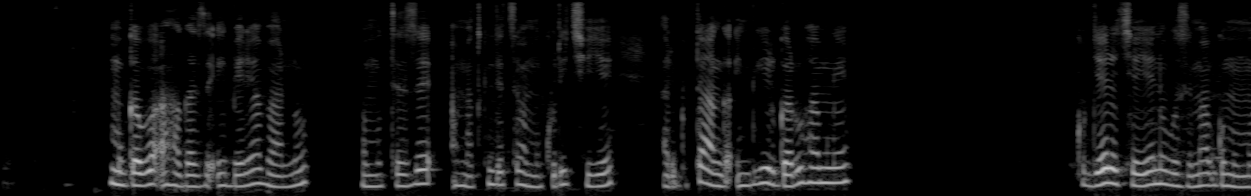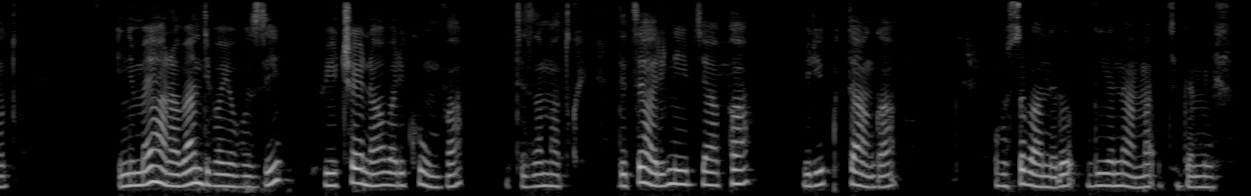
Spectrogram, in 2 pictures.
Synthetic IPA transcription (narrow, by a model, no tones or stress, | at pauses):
umuɡaβo̞ʔaɦaɡaze̞̰ʔimbe̞ɾe̞jaβaːn̥hu | βamutʰe̞ze̞amatwinde̞t͡se̞βamukuɾicije̞ | haɾiɡutaːŋɡa̰ʔimbɡiːɾɡwaɾuɦamŋe̞ | kubɟe̞ːɾe̞ce̞je̞nuβuzimab̚ɡomumutwi̥ː | ɲumajohaɾaːβaːndiβajo̞βo̞zi | βiːt͡ʃaje̞nawo̞βaɾikʰuːɱva | βate̞zamatwe̥ | nde̞t͡se̞haɾinibjaːpa | βiɾiku̥taːŋɡa | uβuso̞βaːnuɾo̞b̚ɡiːjo̞naːmaʔiciɡamiʒḁ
